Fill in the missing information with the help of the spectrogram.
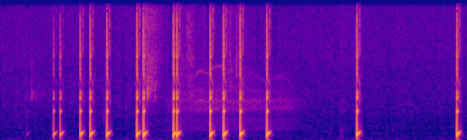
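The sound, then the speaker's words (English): A quick series of bright, close popping sounds, about a dozen crisp plops coming in uneven clusters, then thinning out to a few scattered pops with silence between them. “So let's pop it up one last time.”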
